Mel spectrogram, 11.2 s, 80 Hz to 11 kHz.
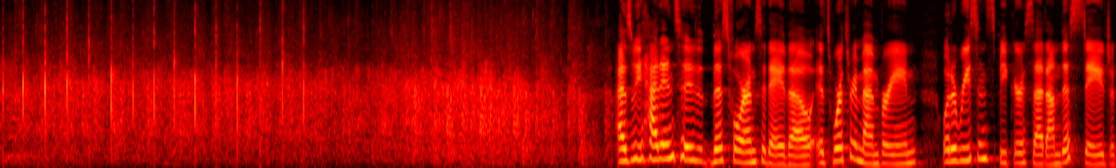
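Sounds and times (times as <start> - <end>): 
audience applause: 0.0 - 6.1
speech: 6.2 - 11.1.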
